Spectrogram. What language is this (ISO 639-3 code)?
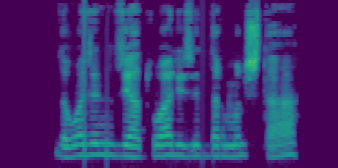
pus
